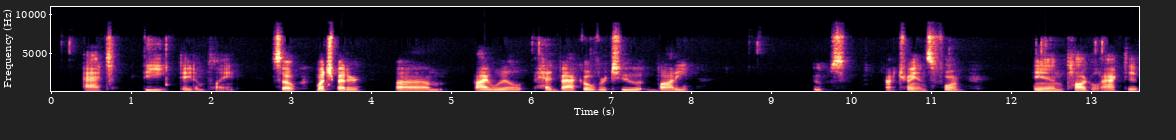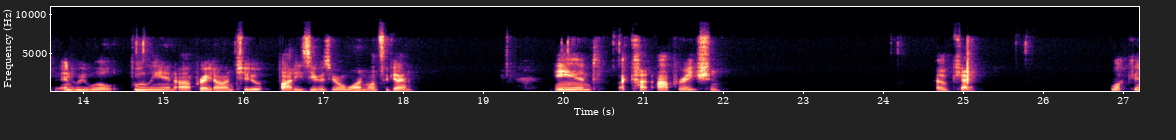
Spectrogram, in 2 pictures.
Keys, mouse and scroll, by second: 0.9 space, 1.3-3.4 drag, 3.6-4.0 scroll down 1, 4.0-5.0 scroll up 1, 6.2 space, 6.6 click, 8.6-10.2 middle drag, 10.3 Escape, 10.3-11.0 middle drag, 11.0-11.9 drag, 11.9-13.0 middle drag, 20.0 middle drag, 24.2-27.2 middle drag.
